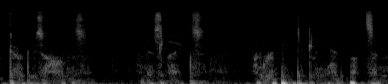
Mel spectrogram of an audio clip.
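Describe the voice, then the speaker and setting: The speaker is a male ASMR host who whispers a recap gently and without hurry, pausing on purpose.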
